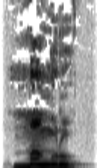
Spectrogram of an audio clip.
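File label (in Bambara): "mangoro", Bambara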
